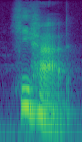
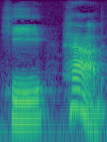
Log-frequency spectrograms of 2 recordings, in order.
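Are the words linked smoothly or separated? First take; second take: linked; separated. First: The two words run together like one word. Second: Each word is said separately and clearly. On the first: The speaker calls it right. "I put he had really close together, like it is one word" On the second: The speaker calls it wrong. "We don't say each word so clearly"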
